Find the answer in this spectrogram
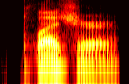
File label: "pleasure", American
